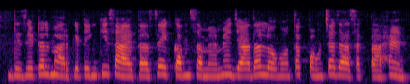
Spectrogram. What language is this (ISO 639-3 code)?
hin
